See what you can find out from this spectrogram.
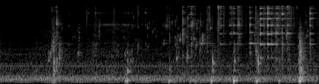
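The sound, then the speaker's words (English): Rain dripping steadily, with a scattered, irregular patter of sharp watery drops over a soft continuous wash, a few louder splats standing out. No voices. “And he saw that it was raining, but he had forgotten his umbrella.”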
